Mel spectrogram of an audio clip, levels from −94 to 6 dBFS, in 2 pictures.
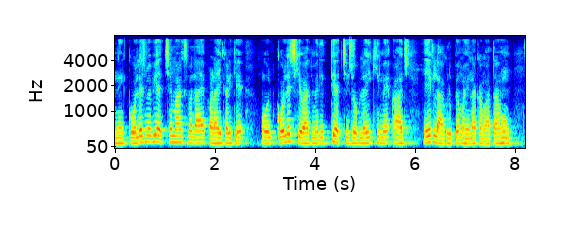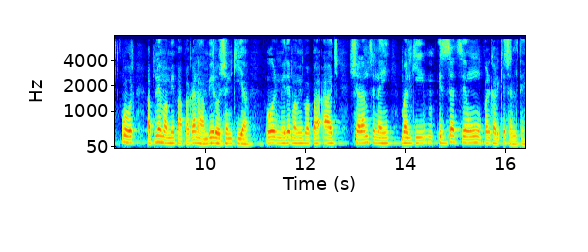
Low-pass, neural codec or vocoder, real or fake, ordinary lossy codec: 7.2 kHz; none; real; AAC, 32 kbps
